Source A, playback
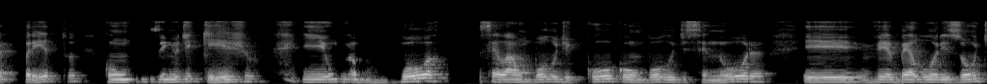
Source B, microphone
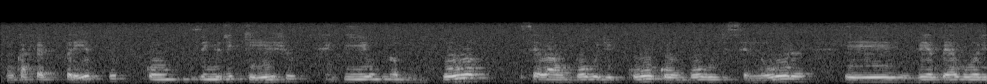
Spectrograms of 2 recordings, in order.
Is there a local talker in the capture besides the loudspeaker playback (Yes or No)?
No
